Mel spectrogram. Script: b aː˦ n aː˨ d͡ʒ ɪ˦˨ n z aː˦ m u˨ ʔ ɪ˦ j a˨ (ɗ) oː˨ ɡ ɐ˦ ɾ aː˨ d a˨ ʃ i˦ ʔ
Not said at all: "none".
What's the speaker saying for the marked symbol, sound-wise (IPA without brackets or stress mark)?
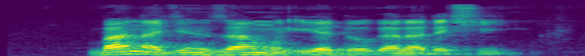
d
